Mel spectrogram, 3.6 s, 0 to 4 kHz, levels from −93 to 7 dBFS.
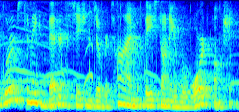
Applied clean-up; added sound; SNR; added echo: none; Cheering; 18 dB; reverberation time 0.9 s.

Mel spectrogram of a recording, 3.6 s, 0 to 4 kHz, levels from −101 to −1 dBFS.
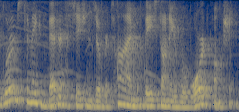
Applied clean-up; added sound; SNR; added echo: neural separator model SepFormer DNS4.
